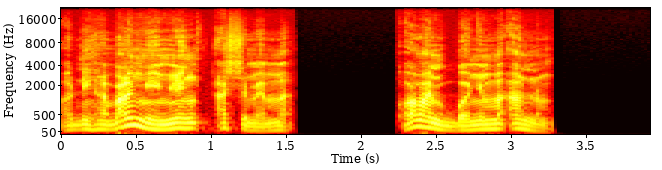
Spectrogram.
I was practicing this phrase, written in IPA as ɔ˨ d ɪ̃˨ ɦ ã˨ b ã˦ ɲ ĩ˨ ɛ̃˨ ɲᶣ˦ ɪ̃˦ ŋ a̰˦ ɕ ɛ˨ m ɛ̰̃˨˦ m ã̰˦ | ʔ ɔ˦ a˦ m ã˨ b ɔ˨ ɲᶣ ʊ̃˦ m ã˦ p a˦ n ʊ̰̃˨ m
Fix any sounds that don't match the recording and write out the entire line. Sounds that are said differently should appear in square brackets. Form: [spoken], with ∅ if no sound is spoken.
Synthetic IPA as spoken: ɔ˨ d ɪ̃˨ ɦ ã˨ b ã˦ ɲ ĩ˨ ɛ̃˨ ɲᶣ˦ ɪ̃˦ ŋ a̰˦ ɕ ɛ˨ m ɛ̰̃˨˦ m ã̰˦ | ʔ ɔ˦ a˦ m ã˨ b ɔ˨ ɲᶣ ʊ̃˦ m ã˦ [ʔ] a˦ n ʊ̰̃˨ m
